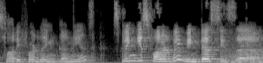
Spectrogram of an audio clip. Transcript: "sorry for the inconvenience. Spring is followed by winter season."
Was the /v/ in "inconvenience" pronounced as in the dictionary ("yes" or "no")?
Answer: no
